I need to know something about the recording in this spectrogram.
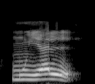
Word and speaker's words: முயல்: முயல், புயல், புழுதி அப்படின்னு சொல்லும்போது, வாய் வந்து என்ன செய்யணும்? முழுமையா குவியணும்.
